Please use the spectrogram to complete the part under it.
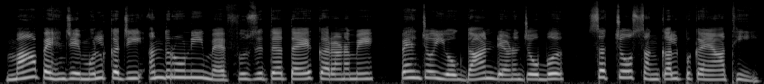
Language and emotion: Sindhi, neutral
